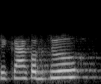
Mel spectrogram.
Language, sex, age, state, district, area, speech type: Odia, female, 30-45, Odisha, Boudh, rural, conversation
